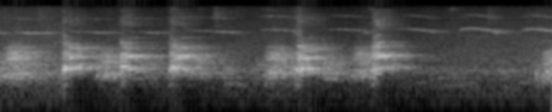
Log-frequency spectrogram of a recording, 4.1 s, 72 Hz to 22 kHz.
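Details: At the TUAPA shelter in July 2010, Punk, a French bulldog female unable to walk normally, gives a run of short, rough barks in a loose rhythm, with a thin high tone running faintly behind.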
